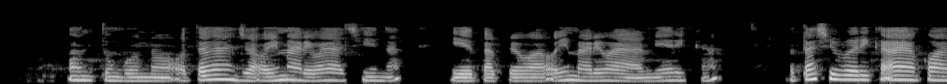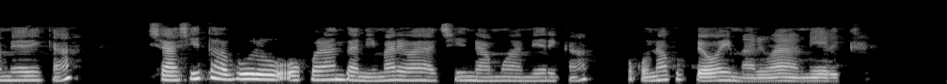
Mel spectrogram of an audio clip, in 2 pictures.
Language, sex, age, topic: Oshiwambo, female, 18-24, finance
